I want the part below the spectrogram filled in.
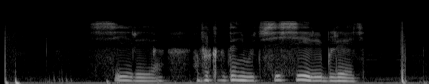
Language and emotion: Russian, angry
